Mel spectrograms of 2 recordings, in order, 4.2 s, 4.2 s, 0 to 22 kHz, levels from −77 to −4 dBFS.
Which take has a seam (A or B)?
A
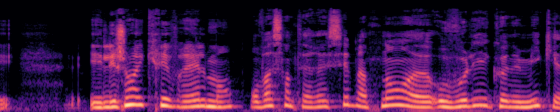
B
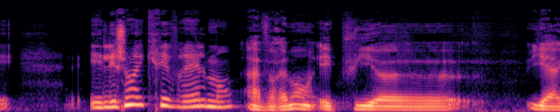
A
